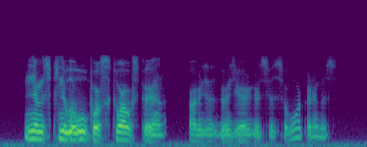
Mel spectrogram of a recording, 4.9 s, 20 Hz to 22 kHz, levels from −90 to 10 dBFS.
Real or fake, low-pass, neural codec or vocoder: fake; 5.4 kHz; autoencoder, 22.05 kHz, a latent of 192 numbers a frame, VITS, trained on many speakers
